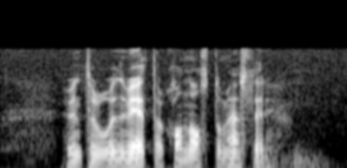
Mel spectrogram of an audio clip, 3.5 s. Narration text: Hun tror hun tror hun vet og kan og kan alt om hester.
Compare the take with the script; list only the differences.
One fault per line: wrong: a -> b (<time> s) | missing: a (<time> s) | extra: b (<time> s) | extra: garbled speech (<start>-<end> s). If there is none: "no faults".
missing: tror hun (1.3 s)
missing: og kan (1.9 s)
